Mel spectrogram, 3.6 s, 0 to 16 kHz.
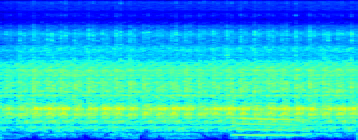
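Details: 2014 Honda Accord V6 at cold start; steady light ticking knock over a fast, busy engine, source not pinned down yet.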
